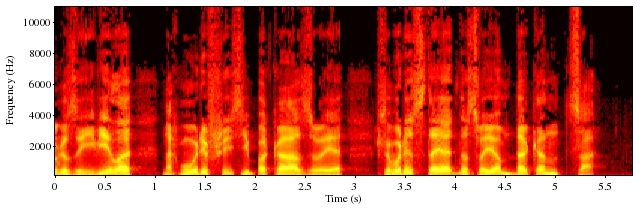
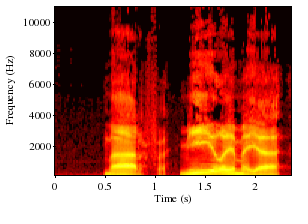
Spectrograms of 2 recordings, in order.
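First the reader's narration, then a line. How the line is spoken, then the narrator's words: Tender coaxing. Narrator (Russian): начал ласково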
